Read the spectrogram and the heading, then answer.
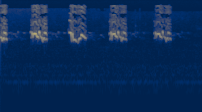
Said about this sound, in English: Sounds like a robin to me.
